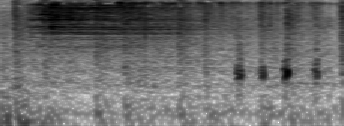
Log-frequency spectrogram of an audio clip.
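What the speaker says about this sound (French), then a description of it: "Un poulet. C'est ce poulet." A chicken clucks in a short run of four or five close, soft clucks after a brief hiss of background noise, with no talk.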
